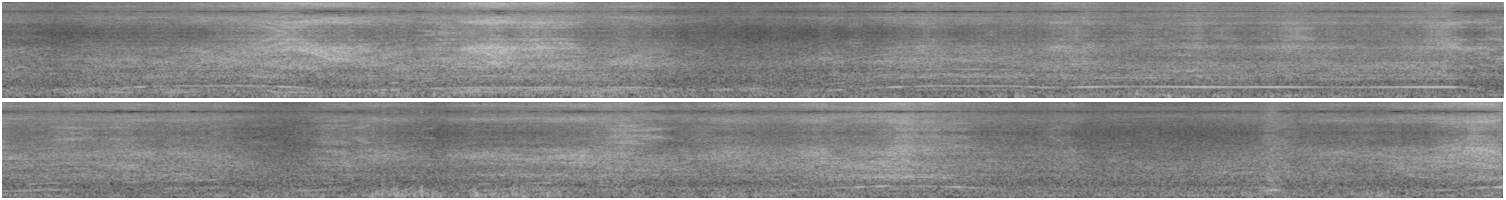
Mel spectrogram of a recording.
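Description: A car engine revving again and again, each rev swelling up in pitch and falling back, with one rev held high for about three seconds near the middle, over a steady hiss of road noise.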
